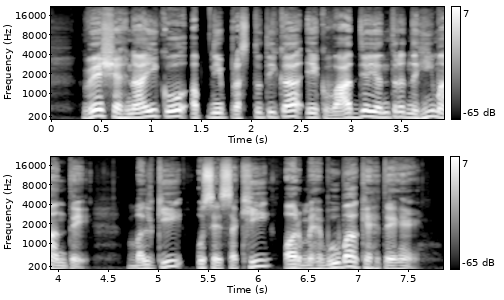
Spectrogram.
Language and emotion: Hindi, neutral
